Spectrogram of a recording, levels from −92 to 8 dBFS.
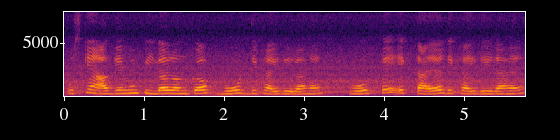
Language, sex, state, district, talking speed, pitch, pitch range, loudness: Hindi, female, Bihar, Gaya, 195 wpm, 270 Hz, 245-290 Hz, -16 LUFS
